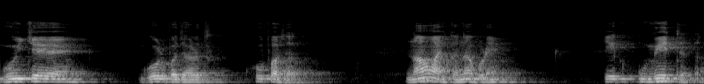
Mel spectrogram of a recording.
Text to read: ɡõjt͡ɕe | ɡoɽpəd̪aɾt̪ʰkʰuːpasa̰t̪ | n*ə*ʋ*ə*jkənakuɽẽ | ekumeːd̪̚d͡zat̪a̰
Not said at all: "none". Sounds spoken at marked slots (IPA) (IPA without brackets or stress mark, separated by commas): a, a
